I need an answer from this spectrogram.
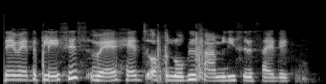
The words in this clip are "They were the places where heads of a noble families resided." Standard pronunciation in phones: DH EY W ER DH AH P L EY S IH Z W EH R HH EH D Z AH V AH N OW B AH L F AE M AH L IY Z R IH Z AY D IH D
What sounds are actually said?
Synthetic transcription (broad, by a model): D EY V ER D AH P L EY S IH Z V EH R HH EH D Z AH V AH N OW B AH L F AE M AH L IY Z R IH S AY D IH D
